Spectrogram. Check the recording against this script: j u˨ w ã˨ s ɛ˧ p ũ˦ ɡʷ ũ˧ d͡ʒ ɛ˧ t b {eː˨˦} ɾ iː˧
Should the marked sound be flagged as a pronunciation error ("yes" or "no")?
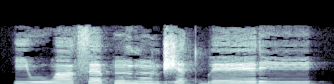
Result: no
